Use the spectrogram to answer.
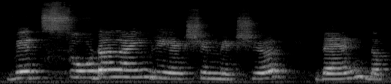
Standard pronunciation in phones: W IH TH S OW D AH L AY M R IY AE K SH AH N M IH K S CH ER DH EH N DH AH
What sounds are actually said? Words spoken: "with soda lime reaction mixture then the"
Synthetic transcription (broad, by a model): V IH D S OW D AH L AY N R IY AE K SH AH N M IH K CH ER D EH N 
